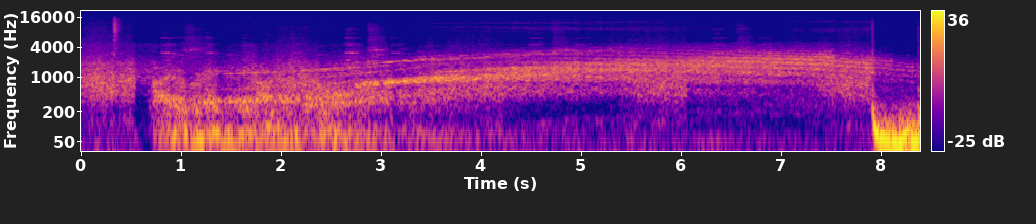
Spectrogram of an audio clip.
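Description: Dark techno breakdown: the kick and bass drop out and a noisy sweep with a rising, gliding tone builds for several seconds. Near the end the heavy kick and bass crash back in.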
